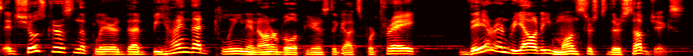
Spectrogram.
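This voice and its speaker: A man hosting a video essay, narrating a countdown in a casual, opinionated and emphatic way. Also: mid-range voice. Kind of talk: countdown commentary, scripted but casual narration.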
